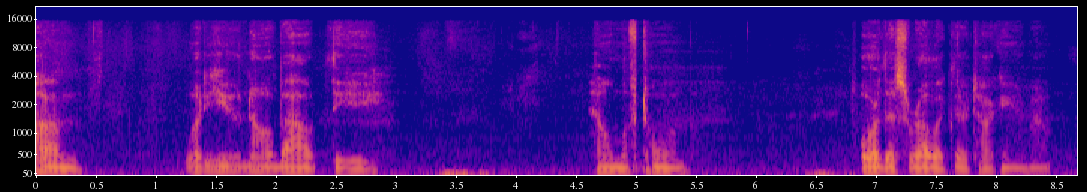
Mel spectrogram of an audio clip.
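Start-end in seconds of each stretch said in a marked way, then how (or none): 1.2-8.5 whispered aside. Asking a shield over the shoulder about a relic, whispering. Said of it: "whisper to".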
